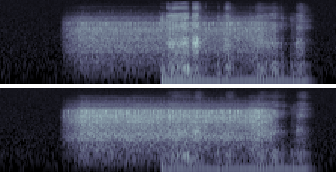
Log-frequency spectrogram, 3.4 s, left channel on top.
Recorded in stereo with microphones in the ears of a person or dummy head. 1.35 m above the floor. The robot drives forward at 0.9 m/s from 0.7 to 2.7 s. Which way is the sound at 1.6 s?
70° left (ahead or behind).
